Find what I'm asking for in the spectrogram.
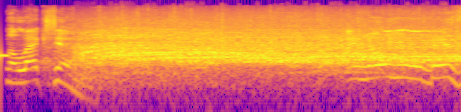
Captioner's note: cheers and applause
